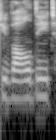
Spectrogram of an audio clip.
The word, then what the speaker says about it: Uvalde: I believe it's pronounced Uvalde, Texas.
